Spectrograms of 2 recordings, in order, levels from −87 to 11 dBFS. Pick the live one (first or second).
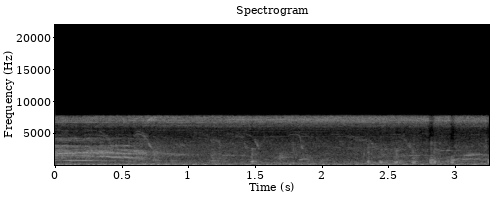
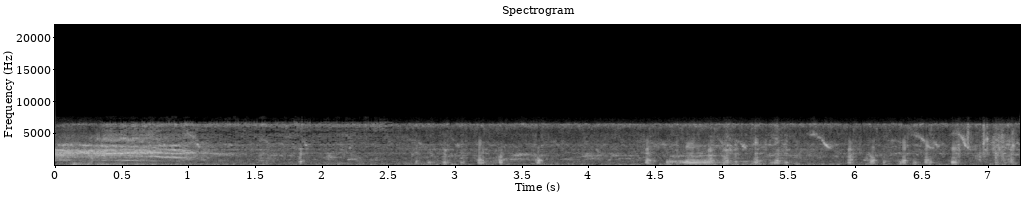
first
